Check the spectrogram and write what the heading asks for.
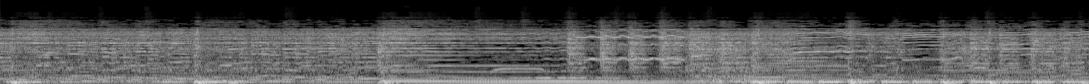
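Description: Live hard rock band playing, with electric guitar over bass and drums. About four seconds in, the band holds one long low chord with a wavering high note on top. The driving rhythm comes back about two seconds before the end.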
